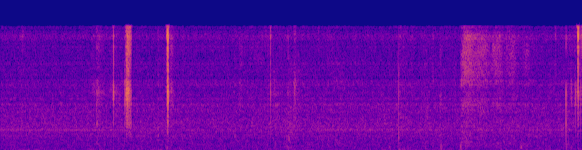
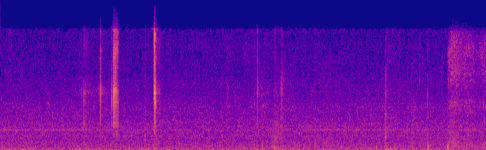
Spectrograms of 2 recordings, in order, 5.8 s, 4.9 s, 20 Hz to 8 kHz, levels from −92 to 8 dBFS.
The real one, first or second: second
